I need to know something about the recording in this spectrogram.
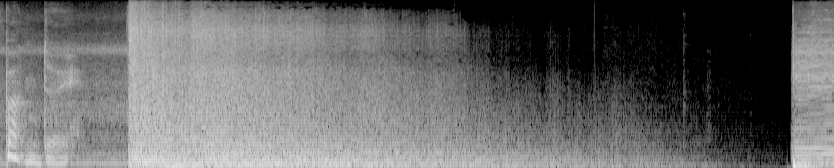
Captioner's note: loud explosion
